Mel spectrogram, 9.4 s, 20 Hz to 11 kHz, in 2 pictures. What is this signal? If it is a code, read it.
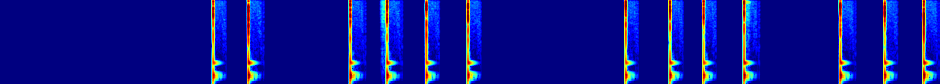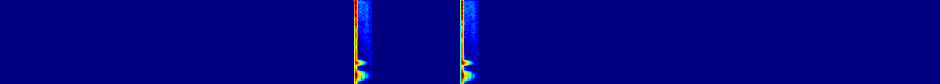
Tap code, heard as knocks on wood, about 5 knocks a second. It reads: IS A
